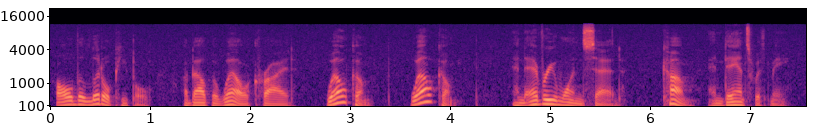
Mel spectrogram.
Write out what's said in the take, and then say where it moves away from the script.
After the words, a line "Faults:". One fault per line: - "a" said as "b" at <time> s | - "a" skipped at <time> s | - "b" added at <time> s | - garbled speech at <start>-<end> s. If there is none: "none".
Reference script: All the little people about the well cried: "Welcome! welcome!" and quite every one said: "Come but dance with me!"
All the little people about the well cried: "Welcome! welcome!" and every one said: "Come and dance with me!"
Faults:
- "quite" skipped at 4.8 s
- "but" said as "and" at 6.6 s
